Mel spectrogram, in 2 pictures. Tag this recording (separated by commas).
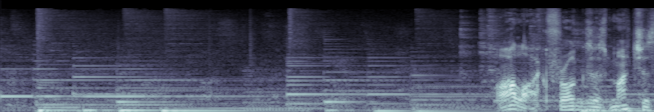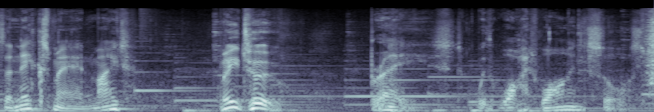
Speech, Music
